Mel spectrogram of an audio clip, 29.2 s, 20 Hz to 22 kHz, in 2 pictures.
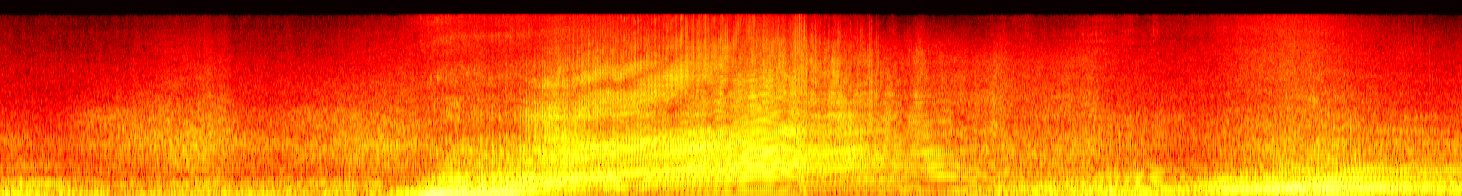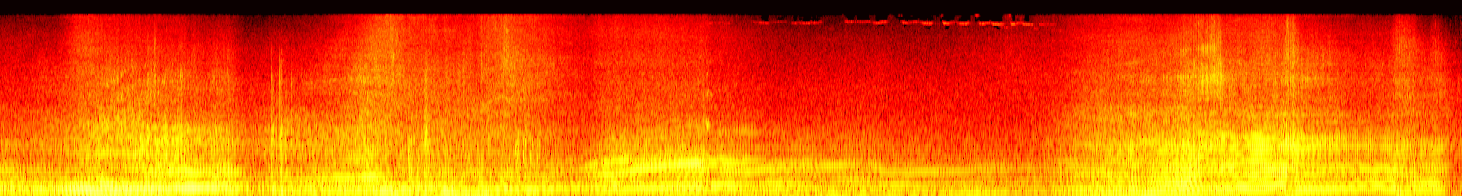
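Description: Several V8 performance cars accelerating hard one after another: a Mercedes C63 AMG estate's V8 launching about four seconds in and revving up through the gears, then a C63 AMG coupé and finally an Audi RS6 Avant doing the same. Each pull climbs in pitch and drops back at every upshift.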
